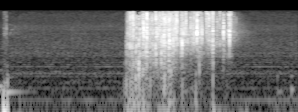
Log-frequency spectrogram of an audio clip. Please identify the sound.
paper crumpling
Paper being crumpled slowly
crumple, OWI, paper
